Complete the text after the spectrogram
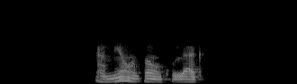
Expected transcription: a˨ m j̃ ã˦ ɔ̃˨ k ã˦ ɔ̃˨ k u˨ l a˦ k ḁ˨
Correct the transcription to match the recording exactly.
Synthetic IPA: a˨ m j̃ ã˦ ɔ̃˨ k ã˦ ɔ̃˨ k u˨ l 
